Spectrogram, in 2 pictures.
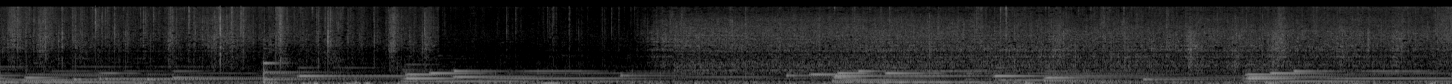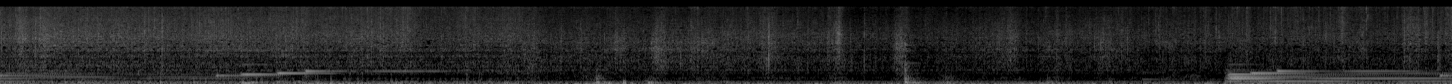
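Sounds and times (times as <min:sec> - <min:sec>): rice sizzling in a wok: 0:00.0 - 0:29.0
spatula stirring food: 0:05.6 - 0:16.9, 0:18.9 - 0:26.6.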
